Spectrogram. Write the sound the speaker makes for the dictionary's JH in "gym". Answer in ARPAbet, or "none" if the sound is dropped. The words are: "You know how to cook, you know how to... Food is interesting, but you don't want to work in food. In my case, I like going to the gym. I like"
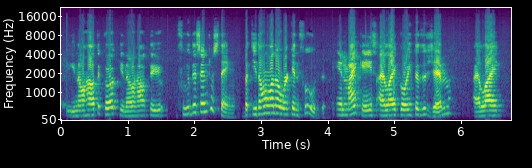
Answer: JH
